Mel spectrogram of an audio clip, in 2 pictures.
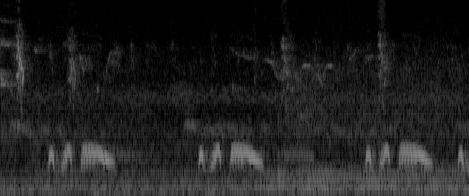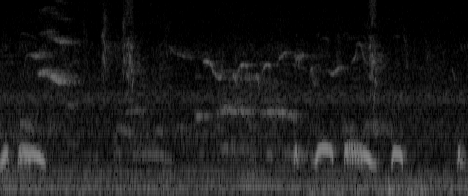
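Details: Spotted dove decoy trapping with a captive bird giving a middle-pitched coo: mellow repeated coo phrases of two to four notes roughly every two seconds, with other small birds chirping faintly in the background.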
